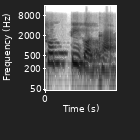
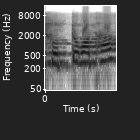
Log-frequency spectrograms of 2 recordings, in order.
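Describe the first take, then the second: First: The first word ends with an added 'i' vowel. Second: The first word ends without a final vowel. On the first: "লাস্টে একটা ই স্বরধ্বনি আসছে" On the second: "যখন সত্য বলছি তখন কিন্তু শেষে কোনো স্বরধ্বনির আগমন হয়নি"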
